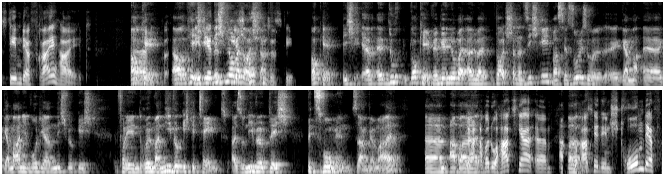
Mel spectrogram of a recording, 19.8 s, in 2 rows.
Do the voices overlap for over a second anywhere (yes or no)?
yes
